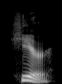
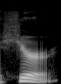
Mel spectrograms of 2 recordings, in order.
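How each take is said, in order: First: The syllable rhymes with the word hearing. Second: The syllable sounds like the start of Huron. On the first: The speaker calls it wrong. "here, as in hearing" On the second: The speaker calls it right. "here, as in Lake Huron"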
